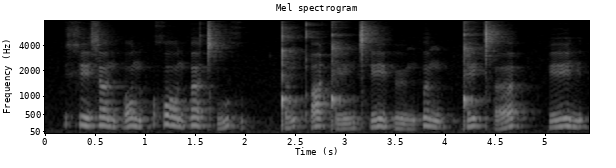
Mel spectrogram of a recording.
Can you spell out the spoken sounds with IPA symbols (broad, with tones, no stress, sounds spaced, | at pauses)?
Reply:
x e˥˧ s ɐː˥˧ n ʔ ɔ˧˥˧ n | x ɔː˥˧ n ʔ ɐː˥˧ ǀʰ uː˩˥ x | ǃ ə˩˥ ŋ qʼ a˧˥˧ ǃ eː˩˧ n ǀʰ eː˧˥˧ p øː˨˩ ŋ p ə˥˧ ŋ | ǃ e˧˥˧ ǀʰ ɐː˩˥ | eː˧˥˧ n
